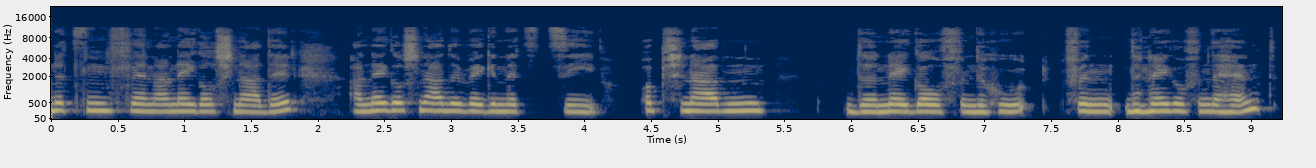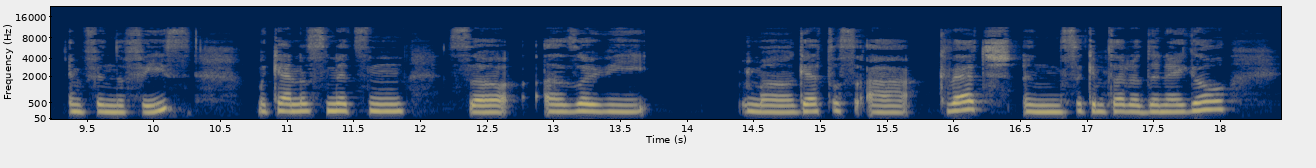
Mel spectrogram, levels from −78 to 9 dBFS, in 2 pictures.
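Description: Throughout, the speech sounds watery and swirly with smeared consonants, likely MP3 compression near 48 kbps; a spectrogram shows nothing above 11.3 kHz and flickering high-frequency patches.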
